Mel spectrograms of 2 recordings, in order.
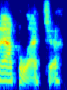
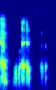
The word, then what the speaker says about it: Appalachia: and i tell people the best way to remember is if you don't say it right i'm going to throw an appalachia and that's why you can remember how to say appalachia so this is only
